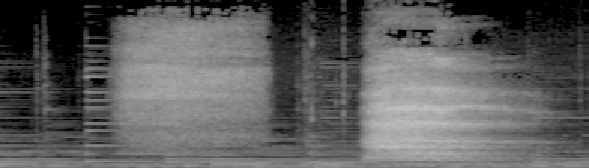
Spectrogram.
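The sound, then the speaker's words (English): A slow, deep breath in and then out during a guided meditation: two long airy breaths, the exhale louder, over a soft, steady musical drone. “Feel the warmth and take another deep dragon breath in and out.”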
